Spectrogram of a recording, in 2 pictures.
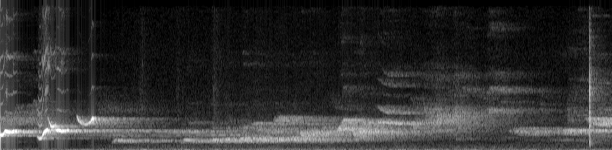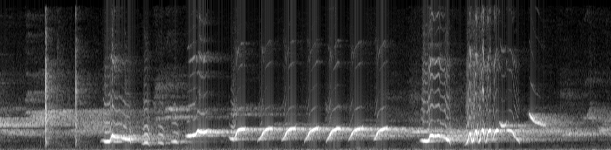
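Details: White-rumped shama in speed competition singing with constant wing flashing and tail play: smooth whistled phrases, then a rapid series of about eight identical down-slurred notes and closing flourishes.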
